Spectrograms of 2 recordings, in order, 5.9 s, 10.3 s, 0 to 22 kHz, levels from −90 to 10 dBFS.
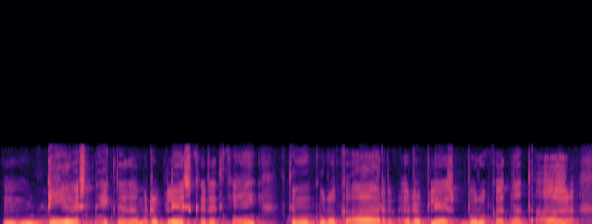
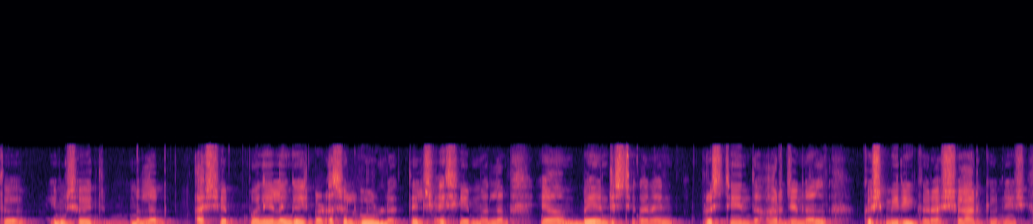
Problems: none marked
